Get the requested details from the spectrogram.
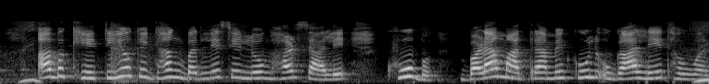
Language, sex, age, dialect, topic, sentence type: Bhojpuri, female, 18-24, Western, agriculture, statement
